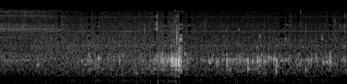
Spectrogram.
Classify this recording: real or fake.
real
